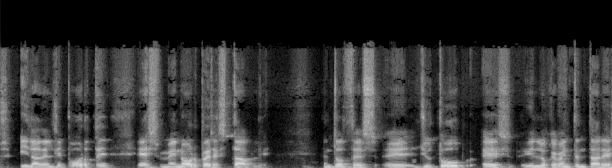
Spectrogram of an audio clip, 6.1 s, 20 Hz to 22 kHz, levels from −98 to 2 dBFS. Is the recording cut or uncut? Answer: cut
